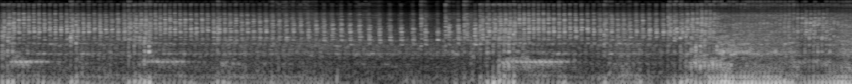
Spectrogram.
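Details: Long-sitting Wheel Horse tractor single-cylinder engine catches and runs with a fast, even putter that swells and settles as the throttle moves.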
